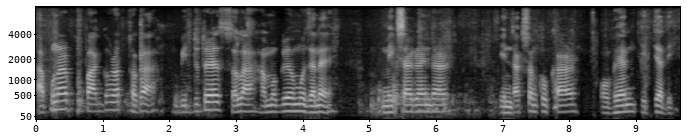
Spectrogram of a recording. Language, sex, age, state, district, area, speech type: Assamese, male, 30-45, Assam, Golaghat, urban, spontaneous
